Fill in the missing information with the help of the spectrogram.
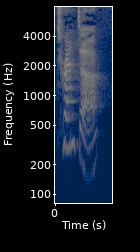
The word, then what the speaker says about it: Trenta: I am drinking a Trenta. – Trenta. – Trenta. Yes. Learned how to pronounce that earlier. Trenta, very berry hibiscus refresher with lemonade.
